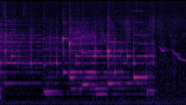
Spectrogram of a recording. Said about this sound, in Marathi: साहेबांचा फोन आला काय सांगू आता यांना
